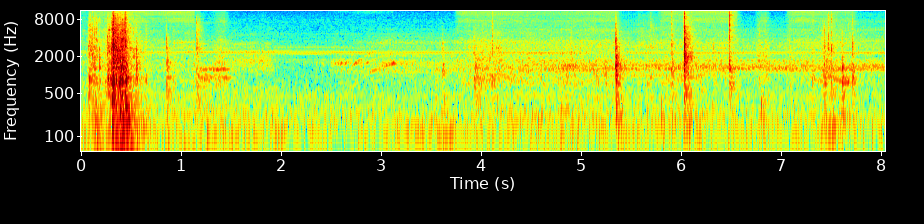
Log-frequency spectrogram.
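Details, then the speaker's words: Vintage VHS/DVD combo after lubrication repair: clicks and whirs as the tape drops in, then a soft rising spin as the head drum starts; that click turns the head on, loader now working normally. "okay now listen when this goes in goes down that click that click is turning the head on"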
